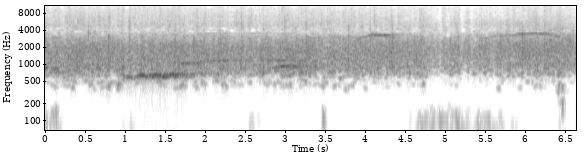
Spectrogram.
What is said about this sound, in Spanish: Wow. Un aplauso más fuerte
